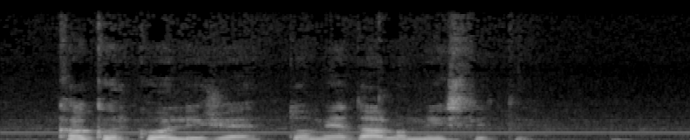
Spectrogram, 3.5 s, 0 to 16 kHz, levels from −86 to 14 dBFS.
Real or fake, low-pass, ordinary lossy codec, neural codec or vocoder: real; 14.4 kHz; MP3, 96 kbps; none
